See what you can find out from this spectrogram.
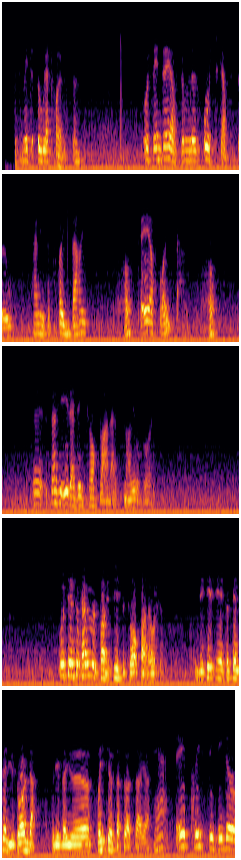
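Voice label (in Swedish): Äsphult Skåne, Svenska sagor dialekter; Folkminnen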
